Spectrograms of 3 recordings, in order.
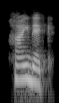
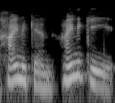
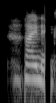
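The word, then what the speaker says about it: Heinecke: Jason, how do you pronounce Stu's last name? I always say it wrong. Heineck. I always want to say like Heineke, or yeah. Heineck, Stu Heineck.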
